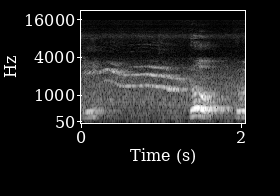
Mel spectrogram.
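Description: A cat meowing: one long, falling call, followed by a short, louder voice-like sound about a second and a half in.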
